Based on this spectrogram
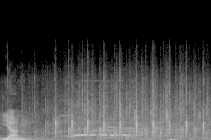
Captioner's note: applause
